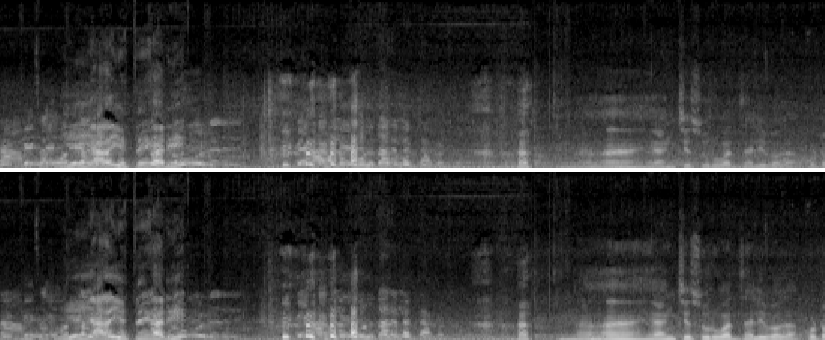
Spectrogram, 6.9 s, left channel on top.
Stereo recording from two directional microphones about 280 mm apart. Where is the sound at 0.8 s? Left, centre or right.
Centre.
